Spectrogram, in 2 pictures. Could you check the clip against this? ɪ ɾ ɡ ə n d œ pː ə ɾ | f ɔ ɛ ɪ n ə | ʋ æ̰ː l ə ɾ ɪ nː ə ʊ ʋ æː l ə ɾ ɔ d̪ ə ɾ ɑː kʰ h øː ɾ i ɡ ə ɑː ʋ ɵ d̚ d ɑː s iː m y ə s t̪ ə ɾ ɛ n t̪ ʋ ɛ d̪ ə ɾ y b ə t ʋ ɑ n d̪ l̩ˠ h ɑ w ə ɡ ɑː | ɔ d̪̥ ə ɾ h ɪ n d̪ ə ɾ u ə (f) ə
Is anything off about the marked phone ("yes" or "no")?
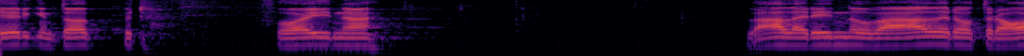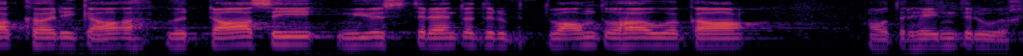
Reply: yes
